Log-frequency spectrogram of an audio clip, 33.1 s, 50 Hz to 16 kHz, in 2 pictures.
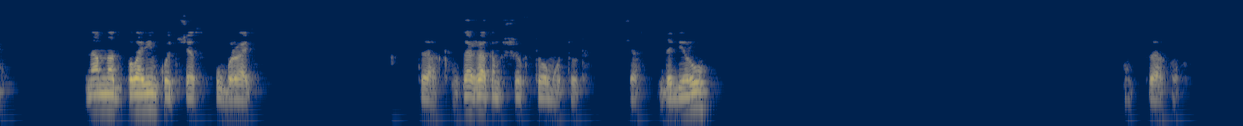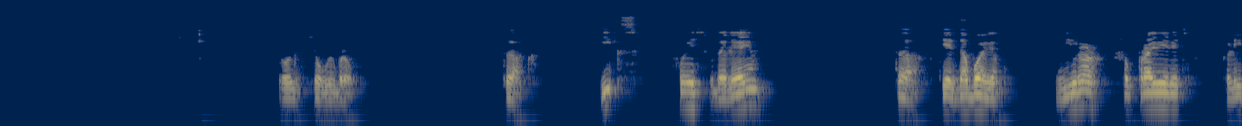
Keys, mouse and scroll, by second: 0.5-4.0 drag, 4.9 shift+middle click, 6.2-8.1 shift+drag, 8.5 shift+middle click, 9.2-10.8 shift+drag, 12.1 shift+click, 13.5 shift+middle click, 14.2-15.9 shift+drag, 17.0 shift+middle click, 17.4-18.9 middle drag, 19.1 alt+z, 19.5-20.5 middle drag, 20.8 shift+middle click, 22.9 shift+middle click, 23.3 middle click, 24.9 x, 26.0 middle click, 29.6-31.6 drag, 32.3 shift+middle click.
